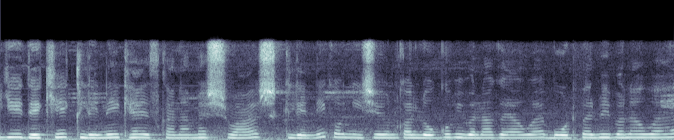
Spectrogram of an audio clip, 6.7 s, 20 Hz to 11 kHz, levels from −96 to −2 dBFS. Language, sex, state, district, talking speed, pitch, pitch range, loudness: Hindi, female, Maharashtra, Aurangabad, 205 wpm, 240 Hz, 230-255 Hz, -17 LUFS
